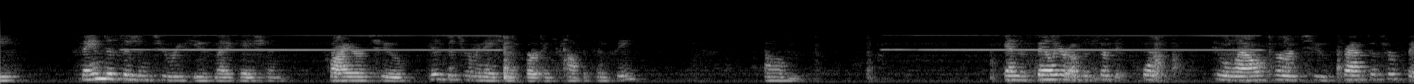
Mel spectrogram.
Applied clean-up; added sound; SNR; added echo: none; Wind instrument, woodwind instrument; 13 dB; reverberation time 0.3 s.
